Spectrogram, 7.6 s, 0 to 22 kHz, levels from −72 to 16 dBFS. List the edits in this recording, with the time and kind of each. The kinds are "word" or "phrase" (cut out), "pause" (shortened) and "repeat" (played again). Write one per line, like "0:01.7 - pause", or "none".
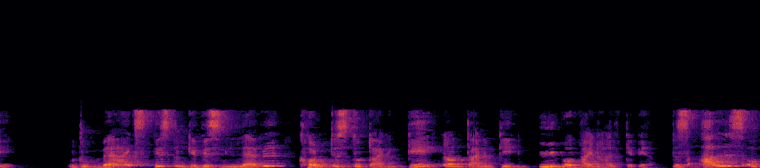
0:01.7 - word
0:02.9 - pause
0:05.8 - word
0:06.7 - pause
